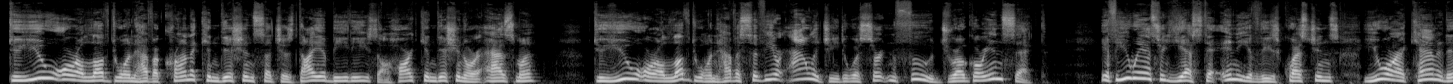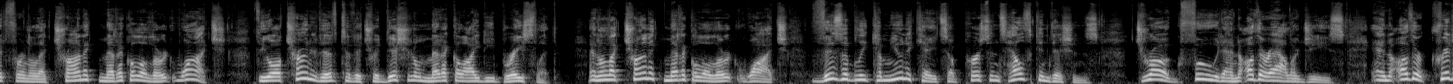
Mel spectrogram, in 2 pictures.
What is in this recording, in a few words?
radio ad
